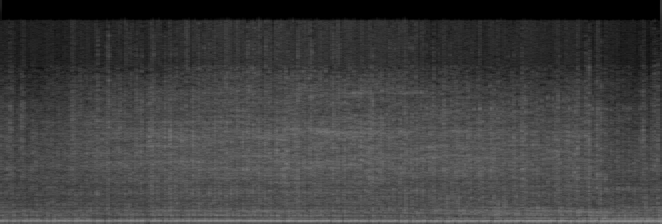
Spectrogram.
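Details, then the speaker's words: Turbocharged Royal Enfield twin, tuned custom build, just started and warming at idle: lumpy steady idle with occasional sharp exhaust pops (backfires); healthy. "Ouais, mais après, on est qu'au ralenti, ouais. Les retours de flamme, ils sont sympas, ouais."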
